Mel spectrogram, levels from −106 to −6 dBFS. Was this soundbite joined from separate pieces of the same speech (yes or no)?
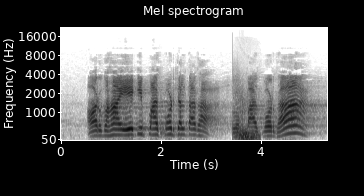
yes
